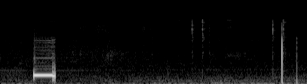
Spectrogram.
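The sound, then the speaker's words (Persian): A single short, loud electronic telephone tone, a busy signal after a caller's call dropped during a Radio Azadi phone-in, then faint line hiss and a couple of sharp clicks near the end, with no one talking. “بله تماسشان قطع شد.”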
